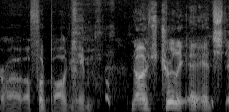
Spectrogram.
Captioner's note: chuckles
